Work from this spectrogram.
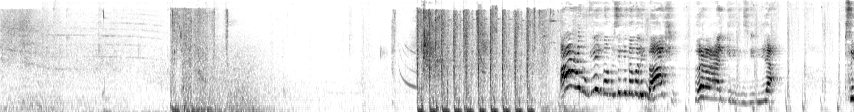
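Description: Gunfire in a shooter video game heard through a gaming headset, with bursts of rapid shots and a loud rattling volley, separated by quieter stretches, while a person talks excitedly over the action.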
